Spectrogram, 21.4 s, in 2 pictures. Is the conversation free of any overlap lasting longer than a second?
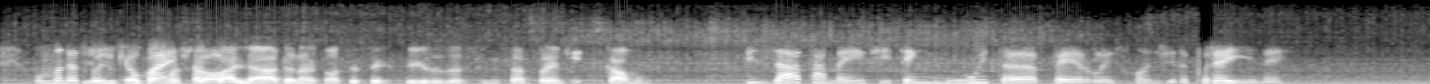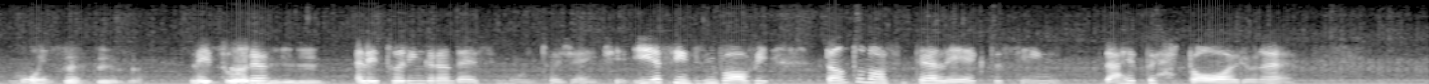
No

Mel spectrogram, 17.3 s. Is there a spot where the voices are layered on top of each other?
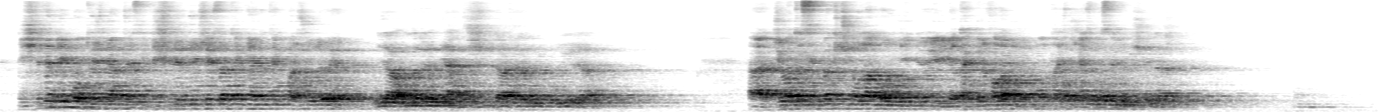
Yes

